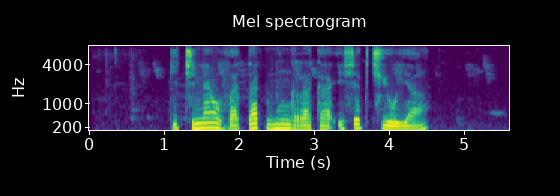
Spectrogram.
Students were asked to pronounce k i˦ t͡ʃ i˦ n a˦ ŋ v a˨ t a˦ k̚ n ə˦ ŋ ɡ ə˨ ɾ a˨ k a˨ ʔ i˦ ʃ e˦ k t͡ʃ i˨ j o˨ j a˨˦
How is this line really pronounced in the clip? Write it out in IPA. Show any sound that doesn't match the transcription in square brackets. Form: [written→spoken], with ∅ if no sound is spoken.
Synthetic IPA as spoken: k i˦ t͡ʃ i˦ n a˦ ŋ v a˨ t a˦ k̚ n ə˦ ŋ ɡ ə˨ ɾ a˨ k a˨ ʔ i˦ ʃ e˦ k t͡ʃ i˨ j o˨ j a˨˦

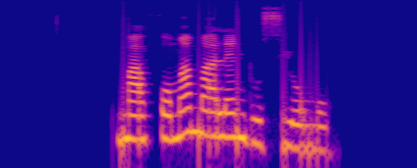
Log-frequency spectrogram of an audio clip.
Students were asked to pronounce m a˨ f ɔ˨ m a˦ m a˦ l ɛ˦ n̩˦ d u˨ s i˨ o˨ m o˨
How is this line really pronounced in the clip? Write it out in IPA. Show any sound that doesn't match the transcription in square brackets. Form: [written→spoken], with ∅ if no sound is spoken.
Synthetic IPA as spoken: m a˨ f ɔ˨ m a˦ m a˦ l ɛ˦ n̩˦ d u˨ s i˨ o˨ m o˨

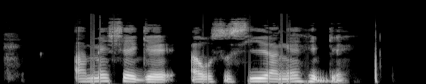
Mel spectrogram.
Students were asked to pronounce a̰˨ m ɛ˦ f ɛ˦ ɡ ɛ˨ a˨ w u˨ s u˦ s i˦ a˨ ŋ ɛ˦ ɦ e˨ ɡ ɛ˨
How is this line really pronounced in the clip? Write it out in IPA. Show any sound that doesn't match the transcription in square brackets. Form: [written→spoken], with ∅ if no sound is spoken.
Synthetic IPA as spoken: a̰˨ m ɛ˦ [f→ʃ] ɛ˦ ɡ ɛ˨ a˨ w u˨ s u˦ s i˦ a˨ ŋ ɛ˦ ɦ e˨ ɡ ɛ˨

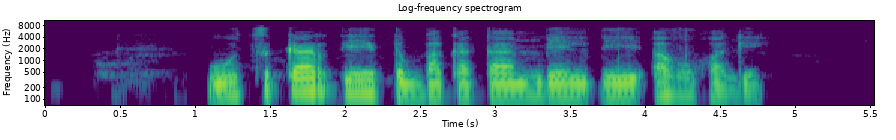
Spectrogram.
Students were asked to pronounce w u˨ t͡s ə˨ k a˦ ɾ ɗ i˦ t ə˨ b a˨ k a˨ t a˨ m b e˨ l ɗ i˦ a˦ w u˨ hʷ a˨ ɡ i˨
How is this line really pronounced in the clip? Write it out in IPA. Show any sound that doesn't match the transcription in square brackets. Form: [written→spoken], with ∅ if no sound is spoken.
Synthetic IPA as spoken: w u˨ t͡s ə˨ k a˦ ɾ ɗ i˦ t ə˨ b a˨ k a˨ t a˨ m b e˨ l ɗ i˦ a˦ [w→v] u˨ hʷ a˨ ɡ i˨

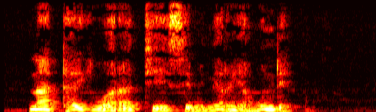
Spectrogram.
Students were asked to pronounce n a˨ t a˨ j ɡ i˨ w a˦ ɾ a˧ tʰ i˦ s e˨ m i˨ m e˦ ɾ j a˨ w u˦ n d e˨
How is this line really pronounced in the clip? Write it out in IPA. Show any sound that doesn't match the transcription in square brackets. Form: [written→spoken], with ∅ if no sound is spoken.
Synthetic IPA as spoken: n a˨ t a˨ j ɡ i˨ w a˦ ɾ a˧ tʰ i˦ s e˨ m i˨ [m→n] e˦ ɾ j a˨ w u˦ n d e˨

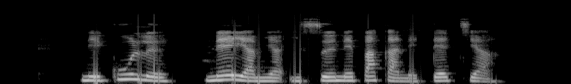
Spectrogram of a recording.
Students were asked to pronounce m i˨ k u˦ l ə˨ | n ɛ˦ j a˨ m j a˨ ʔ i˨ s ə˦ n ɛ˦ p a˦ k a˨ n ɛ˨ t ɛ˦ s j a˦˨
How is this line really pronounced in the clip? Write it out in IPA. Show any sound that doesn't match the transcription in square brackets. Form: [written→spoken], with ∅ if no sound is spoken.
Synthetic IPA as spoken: [m→n] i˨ k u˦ l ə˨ | n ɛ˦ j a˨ m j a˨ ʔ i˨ s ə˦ n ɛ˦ p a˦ k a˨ n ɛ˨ t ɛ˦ [s→t] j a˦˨

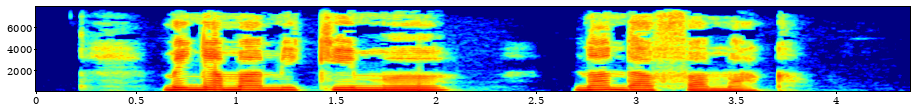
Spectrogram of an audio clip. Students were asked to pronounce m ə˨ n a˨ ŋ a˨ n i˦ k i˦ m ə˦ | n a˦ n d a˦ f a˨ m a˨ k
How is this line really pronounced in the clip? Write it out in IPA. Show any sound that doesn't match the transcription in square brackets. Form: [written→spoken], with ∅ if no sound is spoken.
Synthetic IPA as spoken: m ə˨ [n→ɲ] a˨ [ŋ→m] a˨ [n→m] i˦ k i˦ m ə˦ | n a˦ n d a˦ f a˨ m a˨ k

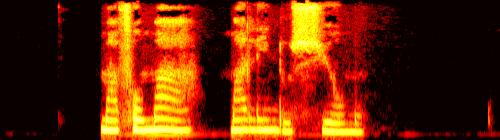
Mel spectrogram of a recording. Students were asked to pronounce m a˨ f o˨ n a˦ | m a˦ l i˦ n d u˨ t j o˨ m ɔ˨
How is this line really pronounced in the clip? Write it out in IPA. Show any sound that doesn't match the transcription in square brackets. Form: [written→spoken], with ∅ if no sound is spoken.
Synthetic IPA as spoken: m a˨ f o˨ [n→m] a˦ | m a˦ l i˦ n d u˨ [t→s] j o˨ m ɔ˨

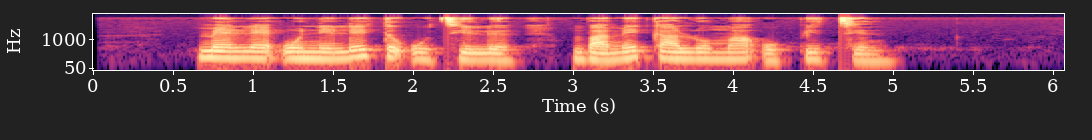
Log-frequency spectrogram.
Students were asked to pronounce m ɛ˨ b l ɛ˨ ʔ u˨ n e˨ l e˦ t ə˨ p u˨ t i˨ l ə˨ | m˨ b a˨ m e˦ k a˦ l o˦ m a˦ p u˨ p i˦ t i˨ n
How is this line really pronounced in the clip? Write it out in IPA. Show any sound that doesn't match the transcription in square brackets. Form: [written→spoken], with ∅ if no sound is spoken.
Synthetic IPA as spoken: m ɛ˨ [b→∅] l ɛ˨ ʔ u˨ n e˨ l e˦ t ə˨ [p→ʔ] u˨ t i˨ l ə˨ | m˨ b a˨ m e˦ k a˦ l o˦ m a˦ [p→ʔ] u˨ p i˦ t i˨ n

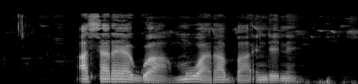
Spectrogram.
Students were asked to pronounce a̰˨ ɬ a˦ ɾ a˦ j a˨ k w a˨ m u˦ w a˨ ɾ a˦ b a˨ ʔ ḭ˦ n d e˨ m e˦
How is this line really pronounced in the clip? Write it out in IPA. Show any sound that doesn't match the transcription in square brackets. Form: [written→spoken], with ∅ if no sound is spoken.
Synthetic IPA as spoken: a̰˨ ɬ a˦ ɾ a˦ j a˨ [k→ɡ] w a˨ m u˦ w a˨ ɾ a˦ b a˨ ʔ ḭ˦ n d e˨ [m→n] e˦

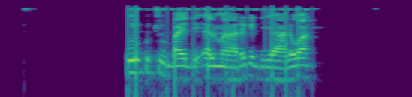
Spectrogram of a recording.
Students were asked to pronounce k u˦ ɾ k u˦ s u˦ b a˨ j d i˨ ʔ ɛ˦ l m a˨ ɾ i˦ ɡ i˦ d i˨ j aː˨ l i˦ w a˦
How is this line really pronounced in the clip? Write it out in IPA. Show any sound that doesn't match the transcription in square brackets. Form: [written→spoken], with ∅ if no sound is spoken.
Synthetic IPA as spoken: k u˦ ɾ k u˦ [s→t] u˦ b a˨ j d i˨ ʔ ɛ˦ l m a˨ ɾ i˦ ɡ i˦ d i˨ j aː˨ l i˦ w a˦

